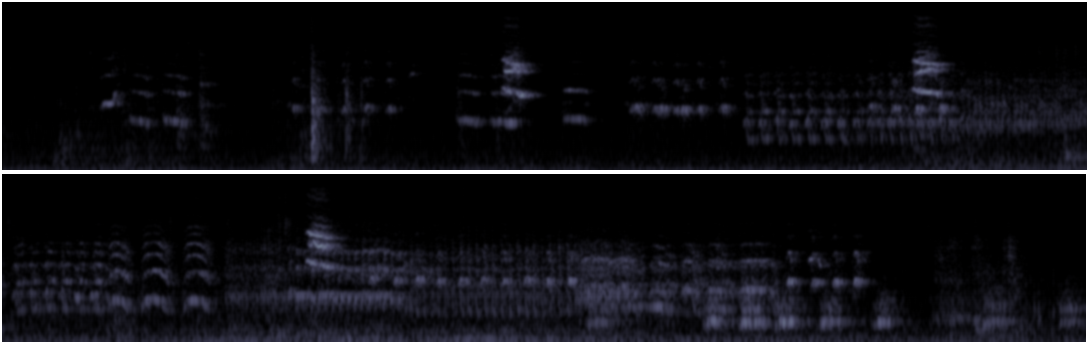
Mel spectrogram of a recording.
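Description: Roller canaries singing: scattered short chirps, then from about a third of the way in a long stretch of rapid rolling trills and repeated notes, broken by three loud, high sweeping whistles.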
